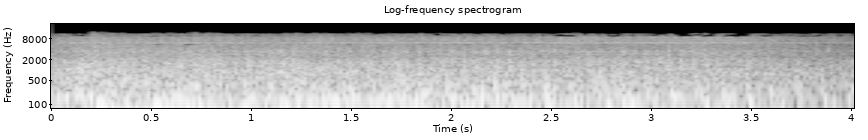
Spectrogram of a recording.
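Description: A helicopter flying during a flood rescue amid heavy monsoon rains: a loud, steady, dense rotor-and-engine roar that holds the whole time with no talking.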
